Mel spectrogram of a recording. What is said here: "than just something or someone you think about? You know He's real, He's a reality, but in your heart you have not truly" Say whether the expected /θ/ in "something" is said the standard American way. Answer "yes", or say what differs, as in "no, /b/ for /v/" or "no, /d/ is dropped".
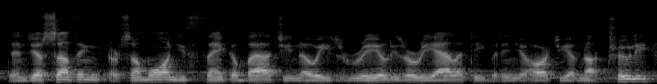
yes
